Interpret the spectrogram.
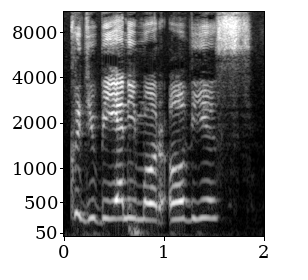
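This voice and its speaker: A woman's voice: sits high, level tone, moderate pace, darkish tone, natural voice. A woman playing a bartender who is secretly a Soviet agent, polite at first and then commanding. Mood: conspiratorial. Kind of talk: audio drama acting.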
